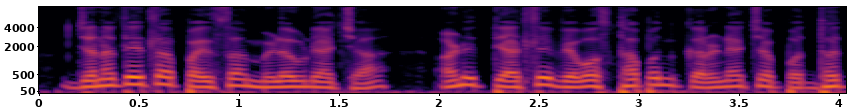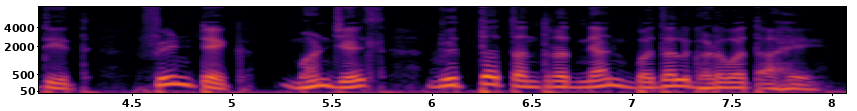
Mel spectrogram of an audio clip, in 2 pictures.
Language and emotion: Marathi, neutral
